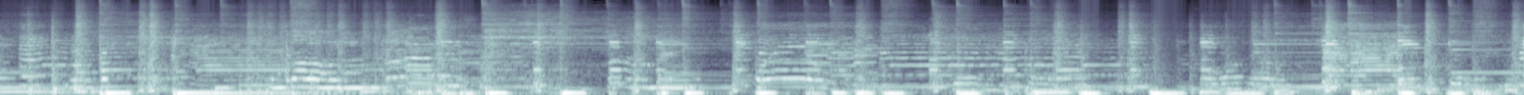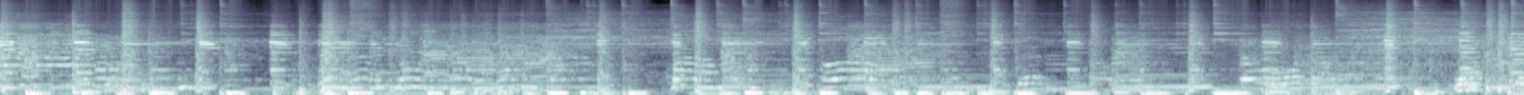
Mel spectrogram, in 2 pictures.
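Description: Live band playing: electric guitar, bass guitar, drum kit and saxophone, with a man singing into a microphone over a steady drum beat.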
